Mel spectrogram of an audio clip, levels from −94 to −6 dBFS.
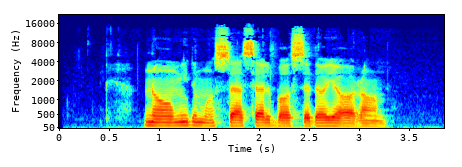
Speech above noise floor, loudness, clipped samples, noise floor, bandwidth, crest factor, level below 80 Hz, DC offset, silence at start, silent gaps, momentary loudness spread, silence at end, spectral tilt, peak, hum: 39 dB; -18 LUFS; under 0.1%; -57 dBFS; 15.5 kHz; 16 dB; -54 dBFS; under 0.1%; 0.85 s; none; 7 LU; 0.6 s; -4 dB/octave; -2 dBFS; none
